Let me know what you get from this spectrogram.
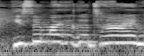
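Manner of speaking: high but no longer shouted; toned-down justification. Acted. Storyteller justifying a fling to viewers, high-pitched without shouting. Same line repeated, toned down.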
